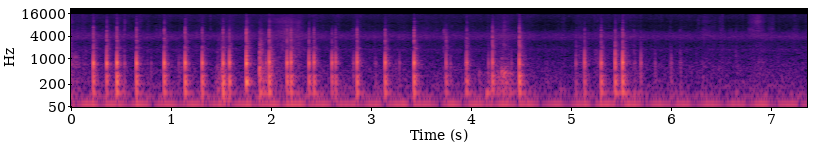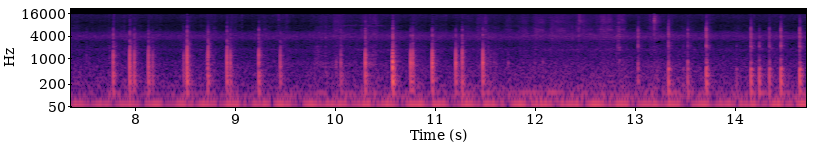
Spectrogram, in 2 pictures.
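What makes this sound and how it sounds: Fingertips and nails tap and scratch the glossy cellophane wrap on a small cardboard earbuds box held in the hands. Dozens of short, crisp taps with a dull body and bright clicky edge come in quick runs, each dying away almost instantly. The runs are separated by quieter stretches of soft crinkly scratching.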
